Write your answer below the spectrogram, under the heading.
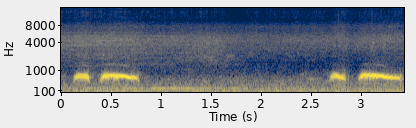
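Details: Wild spotted dove meets a decoy test with hard cooing. Two low phrases sound, each a short coo joined to a longer, softly falling coo. A quiet gap of almost two seconds separates them.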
